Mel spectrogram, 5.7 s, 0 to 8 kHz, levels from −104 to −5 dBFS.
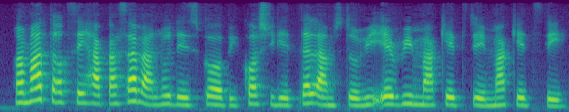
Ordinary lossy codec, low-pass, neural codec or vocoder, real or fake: none; 7.2 kHz; codec, 16 kHz, 0.8 kbps, ZipCodec; fake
